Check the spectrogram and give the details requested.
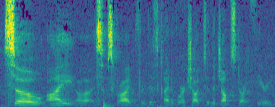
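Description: A woman's voice: fairly low pitch, steady tone, normal speed. A woman leading a poetry workshop, talking informally and digressively to the group, with many fillers and restarts. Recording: noisy room recording.

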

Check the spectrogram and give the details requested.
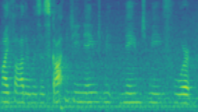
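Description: A woman's voice: mid-range voice, completely flat delivery, moderate pace. A woman leading a poetry workshop, talking informally and digressively to the group, with many fillers and restarts. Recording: noisy room recording.

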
